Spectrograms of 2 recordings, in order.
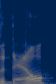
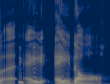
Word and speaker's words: Adol: You say his name was Adele? Adul. Oh. There's Adol. I thought we were just setting fire to the rain over And once again, we have a Hitler reference here. It's Adolf without the F.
